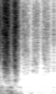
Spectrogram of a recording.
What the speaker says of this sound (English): So just rubbing your hands together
